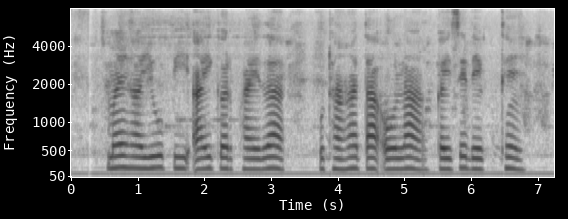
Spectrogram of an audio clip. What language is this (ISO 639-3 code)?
hne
